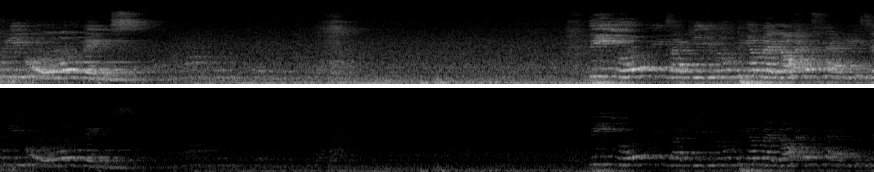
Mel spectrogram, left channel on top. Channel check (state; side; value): quieter; right; 20.9 dB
